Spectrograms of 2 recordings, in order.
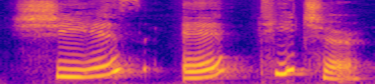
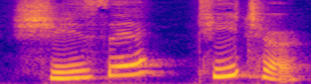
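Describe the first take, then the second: First: The words are said in full, unjoined. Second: The words are joined into one contracted syllable.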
